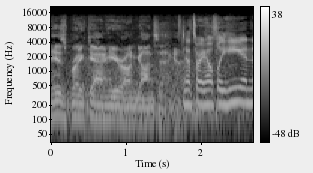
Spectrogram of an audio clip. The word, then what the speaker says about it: Gonzaga: basketball plus y is Gonzaga so hard to pronounce what's not disputed is Olga it's never guns Olga special lesson from our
